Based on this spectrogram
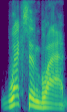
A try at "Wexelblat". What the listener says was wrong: Wexel, not Wexon. Wexel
